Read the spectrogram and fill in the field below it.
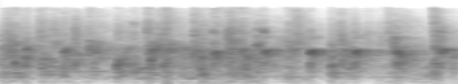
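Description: A group of children claps for a homemade cake at a small celebration, quick uneven clapping filling the room, with some voices mixed in.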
